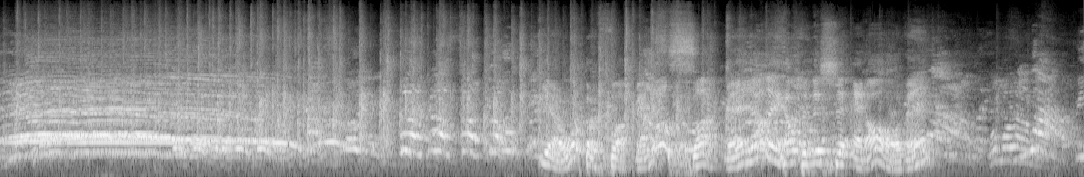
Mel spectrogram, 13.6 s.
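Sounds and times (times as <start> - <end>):
scattered clapping and whoops: 0.0 - 9.4
live crowd cheering and shouting: 0.0 - 13.5
speech: 6.8 - 11.8, 13.4 - 13.5.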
